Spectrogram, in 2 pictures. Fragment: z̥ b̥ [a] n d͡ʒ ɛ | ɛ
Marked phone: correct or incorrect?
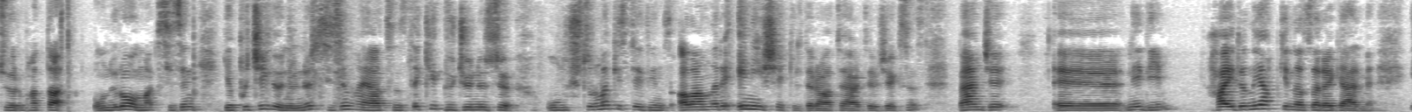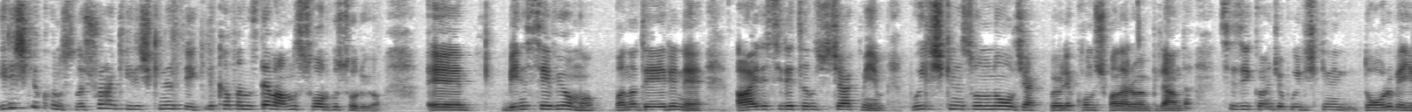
incorrect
